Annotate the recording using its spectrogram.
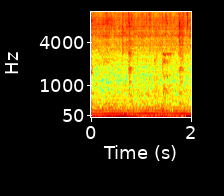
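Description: A steady low hum with an even hiss over it: the background noise of the recording, with no distinct event.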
